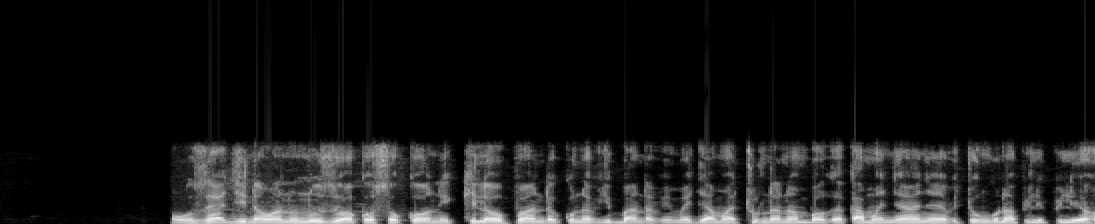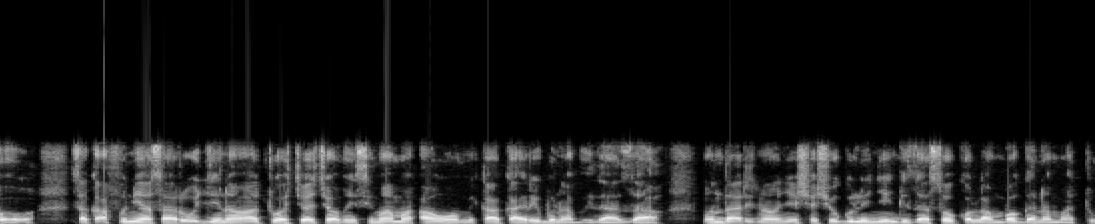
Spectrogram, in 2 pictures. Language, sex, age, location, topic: Swahili, male, 18-24, Nairobi, finance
